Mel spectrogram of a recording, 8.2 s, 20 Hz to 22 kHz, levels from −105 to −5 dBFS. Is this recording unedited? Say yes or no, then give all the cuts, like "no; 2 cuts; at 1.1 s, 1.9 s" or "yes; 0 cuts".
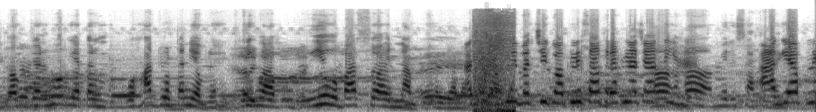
no; 1 cut; at 4.9 s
